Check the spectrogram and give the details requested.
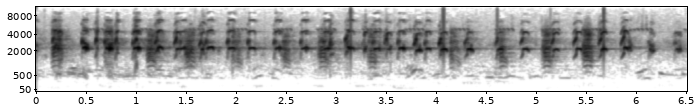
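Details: Several Blacksmith lapwings dive-bombing a Tawny Eagle at Okaukuejo waterhole, Namibia, give sharp metallic 'tink' notes, about four a second, in a ringing, overlapping volley like hammers striking an anvil.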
